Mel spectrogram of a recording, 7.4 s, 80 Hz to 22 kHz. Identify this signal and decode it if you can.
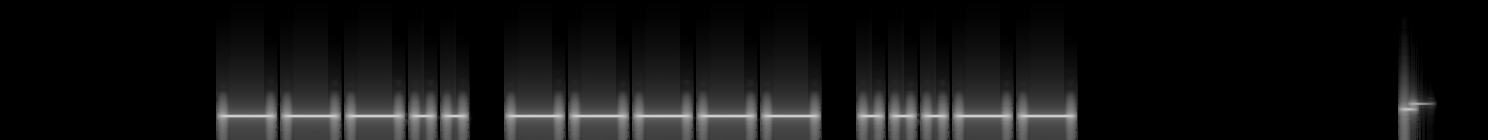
Morse code, heard as a keyed tone, about 15 wpm, 700 Hz. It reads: 803
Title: Numbers - 3-Digit 15wpm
